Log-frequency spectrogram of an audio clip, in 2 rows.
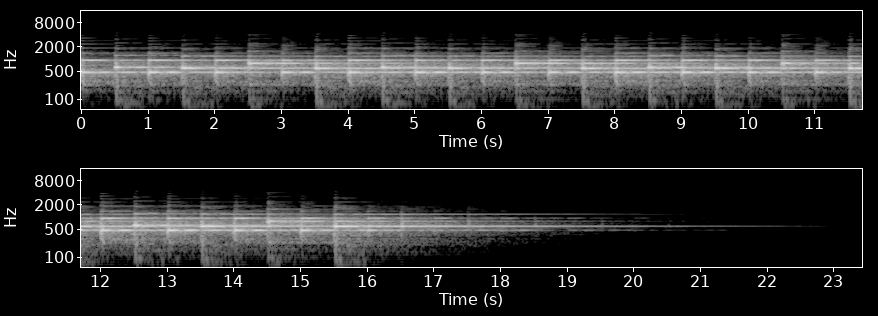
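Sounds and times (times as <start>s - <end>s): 
soft ambient high piano with reverb in C minor: 0.0s - 20.2s.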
